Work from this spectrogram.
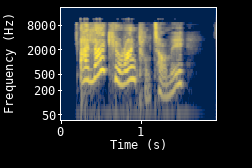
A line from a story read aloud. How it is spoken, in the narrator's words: said Tuppence, hastily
